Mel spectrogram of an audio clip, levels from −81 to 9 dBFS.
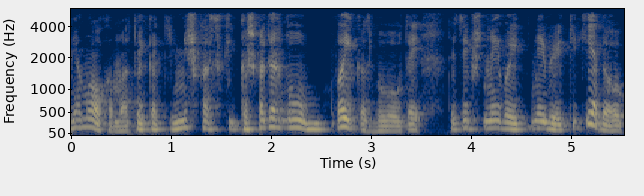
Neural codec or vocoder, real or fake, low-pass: codec, 16 kHz in and 24 kHz out, 2.2 kbps, FireRedTTS-2 codec; fake; 5.4 kHz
